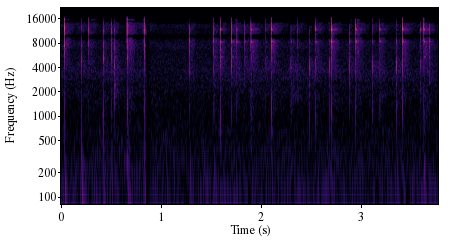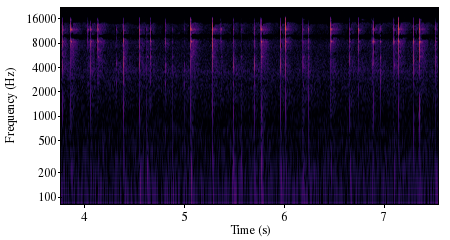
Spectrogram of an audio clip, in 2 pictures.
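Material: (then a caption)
Metal. Long pink nails tap quickly on the small, hollow, shiny gold-tone metal cap of a Gucci glass perfume bottle, held above it. The result is a rapid, uneven run of sharp, dry clicks with a bright metallic tick and almost no ring, over a quiet low background.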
